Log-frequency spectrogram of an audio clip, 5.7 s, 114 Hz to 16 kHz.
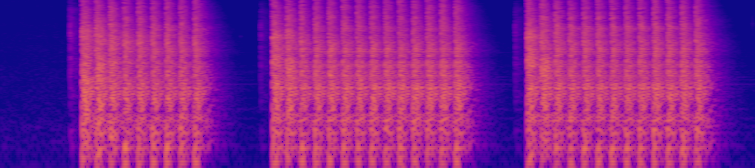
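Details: UK-spec deactivated M26 Chatellerault light machine gun fitted with an LPG propane-oxygen gunfire simulator, both gases at about 5 psi: three clean bursts of sharp, evenly spaced bangs, around ten a second; normal firing.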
